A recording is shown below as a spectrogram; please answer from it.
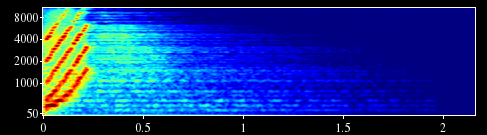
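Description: Synthesized sine-like beeps of a sorting-algorithm visualizer sweeping quickly up in pitch, the last of a series of rising sweeps, ending a fraction of a second in; the pitch climbs as the now fully sorted bars are read from low to high. The tone fades out over about a second and then there is silence.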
